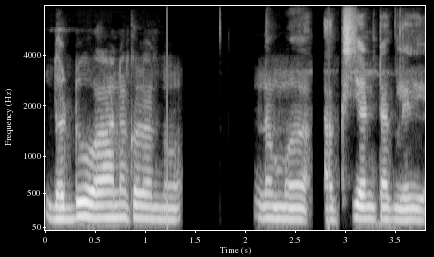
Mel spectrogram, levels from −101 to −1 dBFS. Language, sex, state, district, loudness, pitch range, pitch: Kannada, male, Karnataka, Bijapur, -16 LUFS, 150-170 Hz, 160 Hz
